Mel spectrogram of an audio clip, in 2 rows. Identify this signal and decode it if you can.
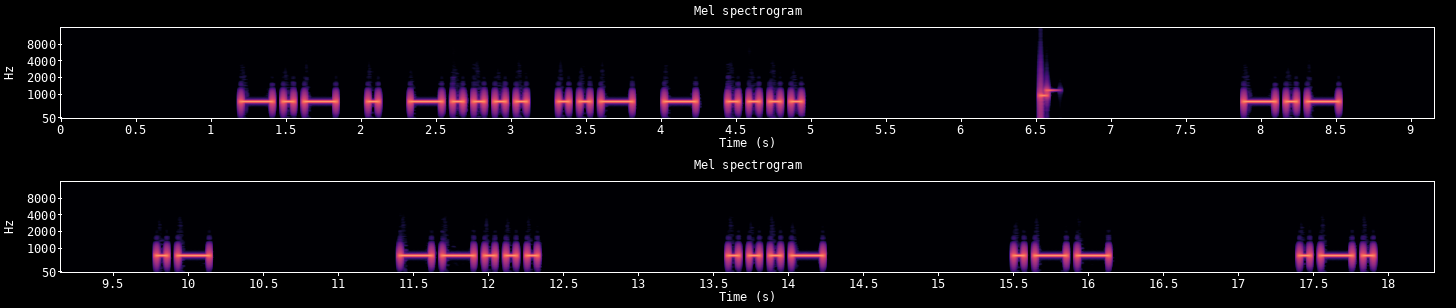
Morse code, heard as a keyed tone, about 17 wpm, spaced as for 9 wpm, 700 Hz. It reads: KE6UTH KA7VWR
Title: USA Call Signs - 6 Characters - 6x Character Spacing - 17wpm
